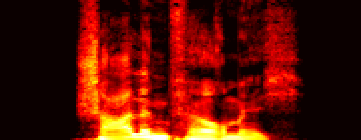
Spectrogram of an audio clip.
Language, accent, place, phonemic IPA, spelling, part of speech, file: German, Germany, Berlin, /ˈʃaːlənˌfœʁmɪç/, schalenförmig, adjective, De-schalenförmig.ogg
- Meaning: dished (in the shape of a dish)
